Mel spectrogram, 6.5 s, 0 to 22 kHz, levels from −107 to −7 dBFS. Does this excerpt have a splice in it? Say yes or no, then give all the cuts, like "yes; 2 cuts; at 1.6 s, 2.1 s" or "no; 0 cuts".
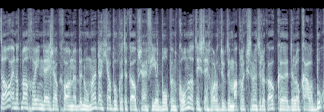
yes; 1 cut; at 5.0 s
